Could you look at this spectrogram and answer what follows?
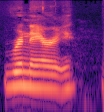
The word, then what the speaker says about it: Raniere: So, is it Raniere? Is that the pronunciation for Ranieri. – Raniere? Okay. So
